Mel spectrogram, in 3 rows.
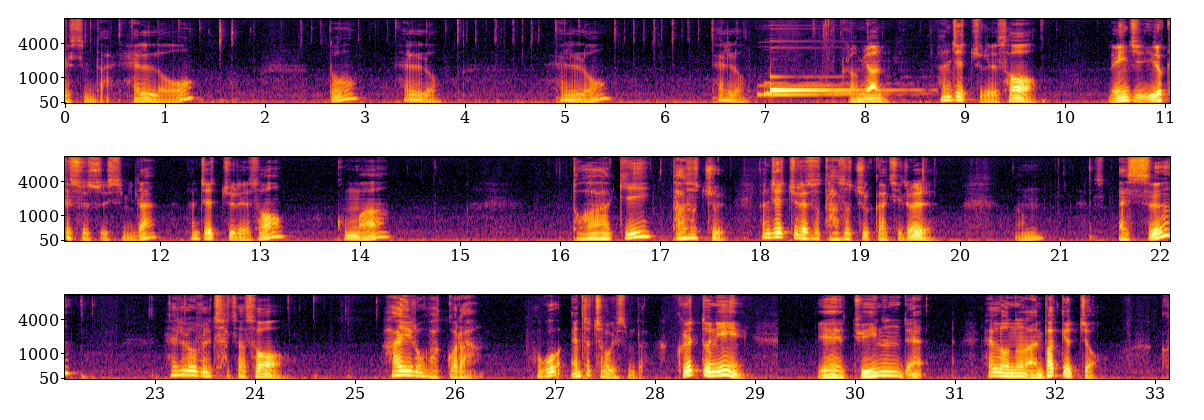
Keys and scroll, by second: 0.0-9.7 typing, 1.7 Escape, 14.6 ,, 17.7 5, 19.6 space, 21.3-26.2 typing, 27.2 Return.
